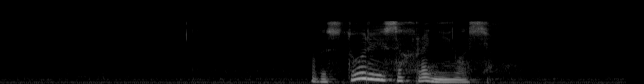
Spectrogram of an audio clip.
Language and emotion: Russian, sad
